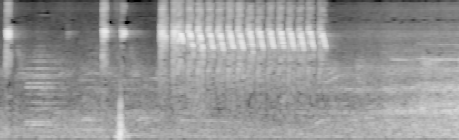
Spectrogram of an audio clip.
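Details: Crimson sunbird song used as a lure to make other birds answer: a few sharp chirps, then a rapid, regular trill of high buzzy notes lasting about one and a half seconds, ending in soft background hiss.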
